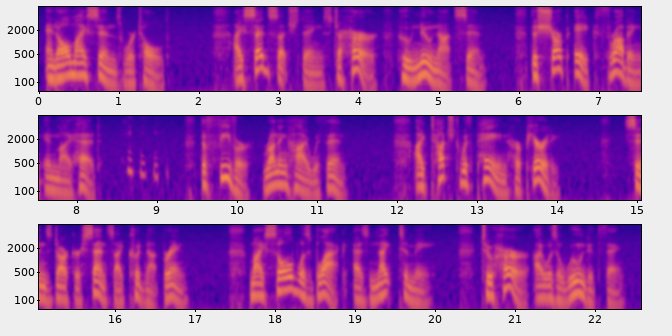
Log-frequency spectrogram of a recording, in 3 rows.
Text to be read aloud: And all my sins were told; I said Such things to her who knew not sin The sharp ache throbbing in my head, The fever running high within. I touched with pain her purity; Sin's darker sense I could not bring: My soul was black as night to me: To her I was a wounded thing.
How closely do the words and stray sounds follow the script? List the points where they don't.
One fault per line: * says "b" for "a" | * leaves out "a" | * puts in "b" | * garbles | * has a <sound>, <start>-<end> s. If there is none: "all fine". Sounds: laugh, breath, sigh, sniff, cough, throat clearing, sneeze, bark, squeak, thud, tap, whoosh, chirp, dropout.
* has a laugh, 8.5-9.2 s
